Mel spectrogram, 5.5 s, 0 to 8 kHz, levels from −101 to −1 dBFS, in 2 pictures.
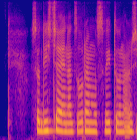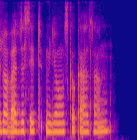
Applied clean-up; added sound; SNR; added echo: neural mask model Resemble Enhance denoiser.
